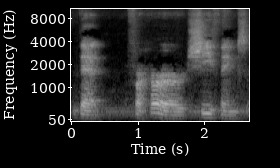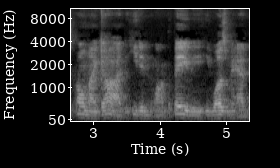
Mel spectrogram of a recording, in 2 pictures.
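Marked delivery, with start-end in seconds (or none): none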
